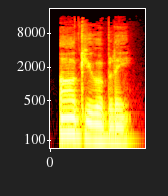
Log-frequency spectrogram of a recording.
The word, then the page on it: arguably: British English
